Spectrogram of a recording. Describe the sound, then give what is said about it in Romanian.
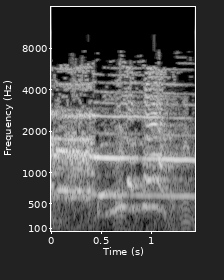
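A rooster crows in one loud, drawn-out call with a rich, wavering tone, heard alone. “Cocoșul iar de glas și se zbate.”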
